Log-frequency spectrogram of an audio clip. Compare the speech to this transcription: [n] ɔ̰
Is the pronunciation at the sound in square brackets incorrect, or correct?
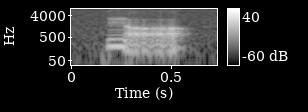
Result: correct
